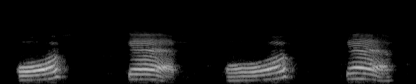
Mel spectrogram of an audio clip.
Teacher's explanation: کاف جو ہے زبان کو قاف کی جگہ سے کچھ منہ کی طرف, یعنی پہلے ہم نے نرم تالو کو زبان کی جڑ لگائی ہے, اب ہم نے سخت تالو جو منہ کی طرف ہے اس کو زبان کی جڑ لگانی ہے. تو پھر باریک آواز کے ساتھ کاف ادا ہوگا, قاف کیف قاف کیف.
